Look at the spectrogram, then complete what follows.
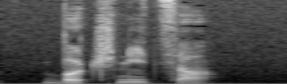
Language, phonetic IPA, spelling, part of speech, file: Polish, [bɔt͡ʃʲˈɲit͡sa], bocznica, noun, Pl-bocznica.ogg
